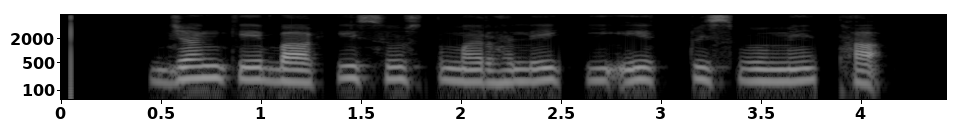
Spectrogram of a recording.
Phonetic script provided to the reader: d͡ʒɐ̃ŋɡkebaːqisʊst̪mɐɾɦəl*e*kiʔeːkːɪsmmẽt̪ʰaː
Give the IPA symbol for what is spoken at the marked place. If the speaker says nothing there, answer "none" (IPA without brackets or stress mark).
e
